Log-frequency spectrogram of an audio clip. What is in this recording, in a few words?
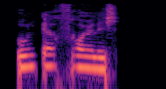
"unerfreulich", German; adjectives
